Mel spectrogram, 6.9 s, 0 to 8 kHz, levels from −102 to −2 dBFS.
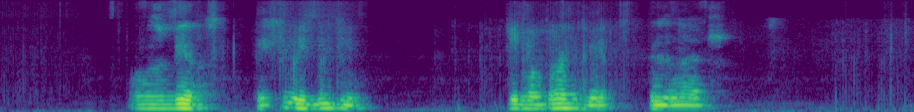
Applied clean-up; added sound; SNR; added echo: neural mask model DeepFilterNet 3.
